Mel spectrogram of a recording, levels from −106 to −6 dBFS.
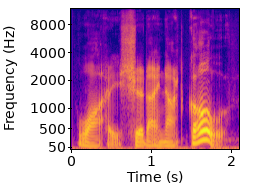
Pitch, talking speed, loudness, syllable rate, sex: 120 Hz, 145 wpm, -18 LUFS, 3.0 syllables/s, male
